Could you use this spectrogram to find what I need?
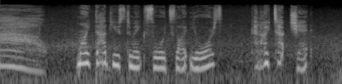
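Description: A young boy speaks excitedly and asks a question.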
